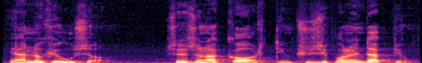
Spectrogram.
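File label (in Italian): "marva", dialettale crespinese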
